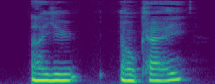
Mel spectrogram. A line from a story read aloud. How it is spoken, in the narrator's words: Jiang Yang asks hesitantly after a few moments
